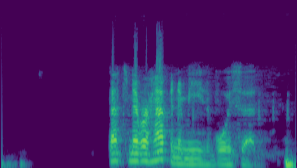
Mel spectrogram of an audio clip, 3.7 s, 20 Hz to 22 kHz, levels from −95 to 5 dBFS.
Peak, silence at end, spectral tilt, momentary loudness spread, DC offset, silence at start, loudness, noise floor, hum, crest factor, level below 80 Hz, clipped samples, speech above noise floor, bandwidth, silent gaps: -4 dBFS; 0 s; -6 dB/octave; 17 LU; under 0.1%; 1.4 s; -23 LUFS; under -90 dBFS; none; 20 dB; -42 dBFS; under 0.1%; over 67 dB; 11 kHz; none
